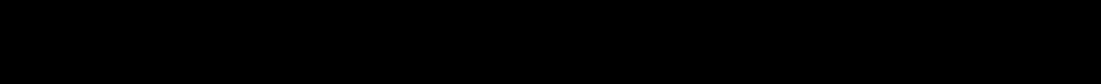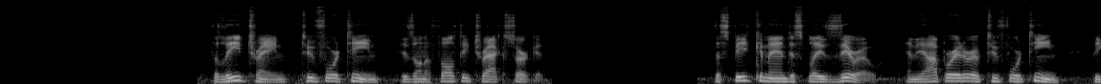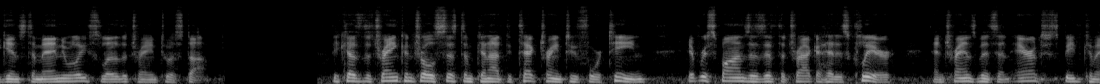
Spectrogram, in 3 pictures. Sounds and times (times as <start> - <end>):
Speech: 13.1 - 16.6, 18.1 - 24.3, 25.3 - 33.0.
